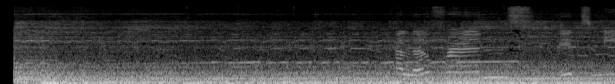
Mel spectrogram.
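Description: Road noise inside a moving car's cabin: a steady low rumble from the tyres and engine, with voices or music coming in over it about four seconds in.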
